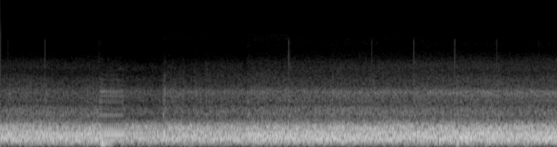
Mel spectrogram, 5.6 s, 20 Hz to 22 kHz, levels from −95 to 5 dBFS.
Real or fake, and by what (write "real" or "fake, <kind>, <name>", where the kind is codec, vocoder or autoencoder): real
